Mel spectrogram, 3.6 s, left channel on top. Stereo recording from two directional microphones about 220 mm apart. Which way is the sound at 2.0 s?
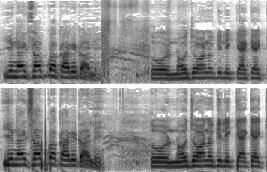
30° right (ahead or behind).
